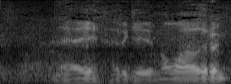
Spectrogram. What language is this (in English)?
Icelandic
